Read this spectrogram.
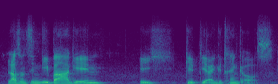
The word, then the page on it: ein Getränk ausgeben: German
